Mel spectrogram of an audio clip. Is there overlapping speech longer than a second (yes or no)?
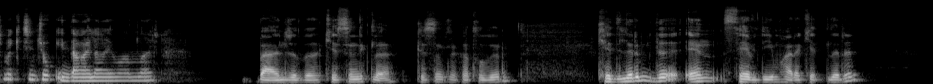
no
